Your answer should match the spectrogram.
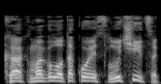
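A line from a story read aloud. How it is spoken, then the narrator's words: Shouted. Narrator (Russian): кричал он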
